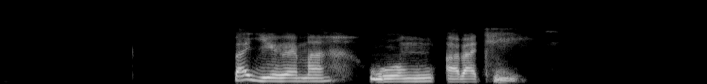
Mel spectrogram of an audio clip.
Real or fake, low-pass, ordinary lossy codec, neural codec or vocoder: fake; 5.4 kHz; Opus, 32 kbps; codec, 16 kHz, 2 kbps, FreqCodec, larger model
